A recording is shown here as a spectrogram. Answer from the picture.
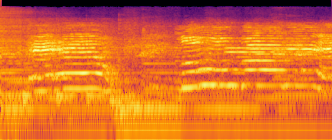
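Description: A woman singing into a microphone over a live band accompaniment, with two held, wavering sung notes above a steady low bass.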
